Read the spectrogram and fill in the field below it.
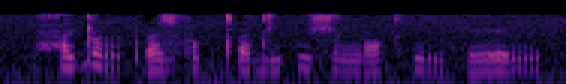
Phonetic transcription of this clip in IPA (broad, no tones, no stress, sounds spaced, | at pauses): ħ i ɖ ɔ r pʼ ɐ z f ɐ p tʼ ɐ d i p i ʃ ɐ ŋ ɔ kʰ i r h e r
